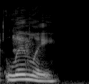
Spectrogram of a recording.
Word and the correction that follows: Linnell: you talk about, am I saying her name right? – Oh, Linnell. – Linnell. Okay.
